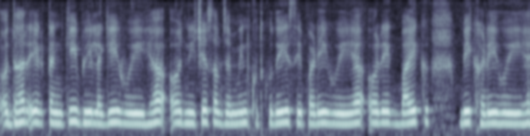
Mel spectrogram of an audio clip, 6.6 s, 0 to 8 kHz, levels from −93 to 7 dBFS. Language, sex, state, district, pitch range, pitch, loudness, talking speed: Hindi, female, Uttar Pradesh, Lalitpur, 195-210 Hz, 200 Hz, -13 LUFS, 210 wpm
